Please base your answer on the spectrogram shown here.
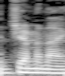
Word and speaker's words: Gemini: looks so different from the Gemini stuff or the geminy as they pronounced it in the in the uh in the movie um it looks so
